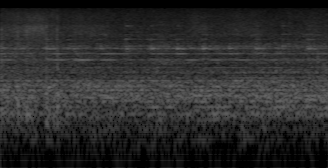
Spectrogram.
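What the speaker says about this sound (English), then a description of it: "a manifest train that I happened to see not too long ago that is bound for the Norfolk ports with Beltline" A manifest freight train bound for the Norfolk ports rolls past with a steady, dense rumble and rattle of cars, a continuous even roar at moderate distance with no voices.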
